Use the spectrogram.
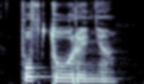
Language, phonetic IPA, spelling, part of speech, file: Ukrainian, [pɔu̯ˈtɔrenʲːɐ], повторення, noun, Uk-повторення.ogg
- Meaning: 1. repetition 2. reiteration 3. verbal noun of повтори́ти pf (povtorýty)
